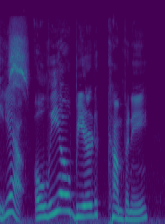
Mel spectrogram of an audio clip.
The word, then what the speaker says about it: Olio: And we got an email from the people at Olio Beard Company. Olio Beard Company. O-L-I-O with an accent on the I.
